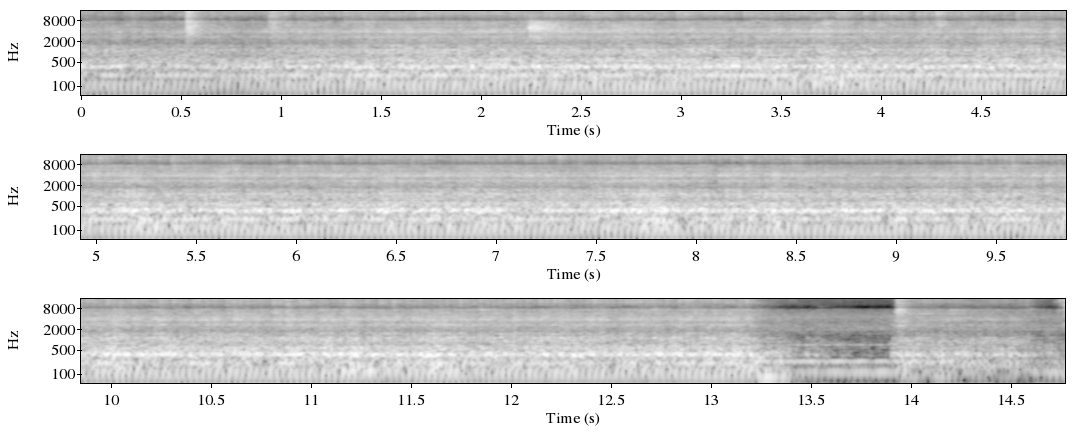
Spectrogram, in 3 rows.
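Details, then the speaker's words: LG washing machine after repair of DE error, reseated control board, tested on spin cycle: smooth, even hum with steady low drone, no knocks or rubbing; spin runs normally, shows 10 minutes, no error. "Bueno, como pueden ver, ahí ya empezó a girar. Nos marca los 10 minutos, no nos marca ningún otro error."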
